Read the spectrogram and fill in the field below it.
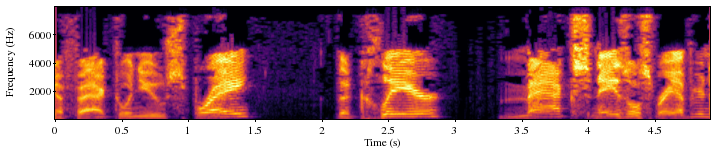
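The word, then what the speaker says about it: Xlear: This is a nasal spray that contains not only xylitol, and that's why Clear is spelled with an X, X-L-E-A-R. The X is for xylitol.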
